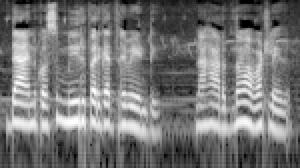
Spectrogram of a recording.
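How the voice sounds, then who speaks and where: A woman's voice: mid-range voice, fast, a little mellow, soft background music, natural voice. A woman acting a scornful, grumbling mother-in-law. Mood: irritated, scornful. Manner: sarcastic, irritated. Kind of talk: dramatized moral story cartoon.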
